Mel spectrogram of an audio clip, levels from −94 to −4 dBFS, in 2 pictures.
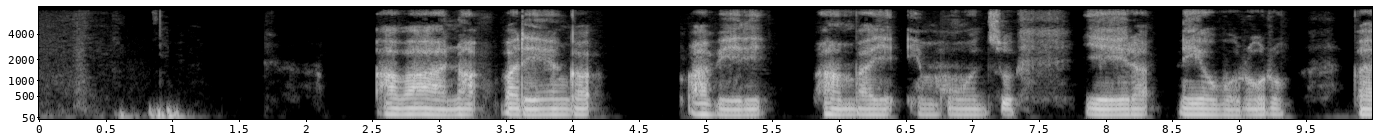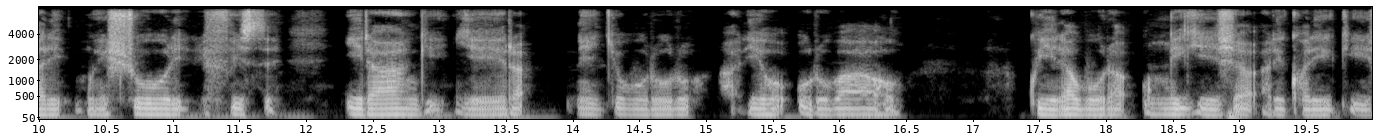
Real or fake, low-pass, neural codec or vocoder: real; 7.2 kHz; none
